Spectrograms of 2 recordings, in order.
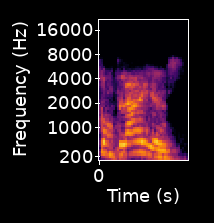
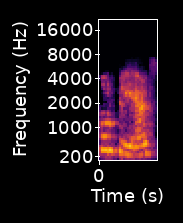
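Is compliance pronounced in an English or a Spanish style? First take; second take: English; Spanish. First: The word is pronounced with English-style sounds. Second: The word is pronounced with Spanish-style sounds. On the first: The speaker calls it right. "es compliance" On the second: The speaker calls it wrong. "yo le digo compliance, en realidad la pronuncio mal"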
